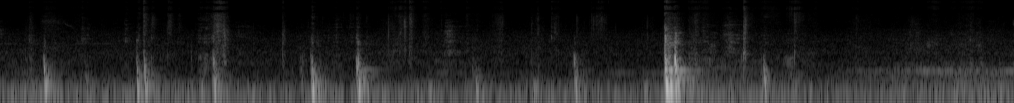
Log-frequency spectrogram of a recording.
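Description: Tire irons knocking and clanking against a steel truck wheel as a new drive tire is levered onto the rim by hand: a scatter of irregular knocks, the loudest about two-thirds of the way through.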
